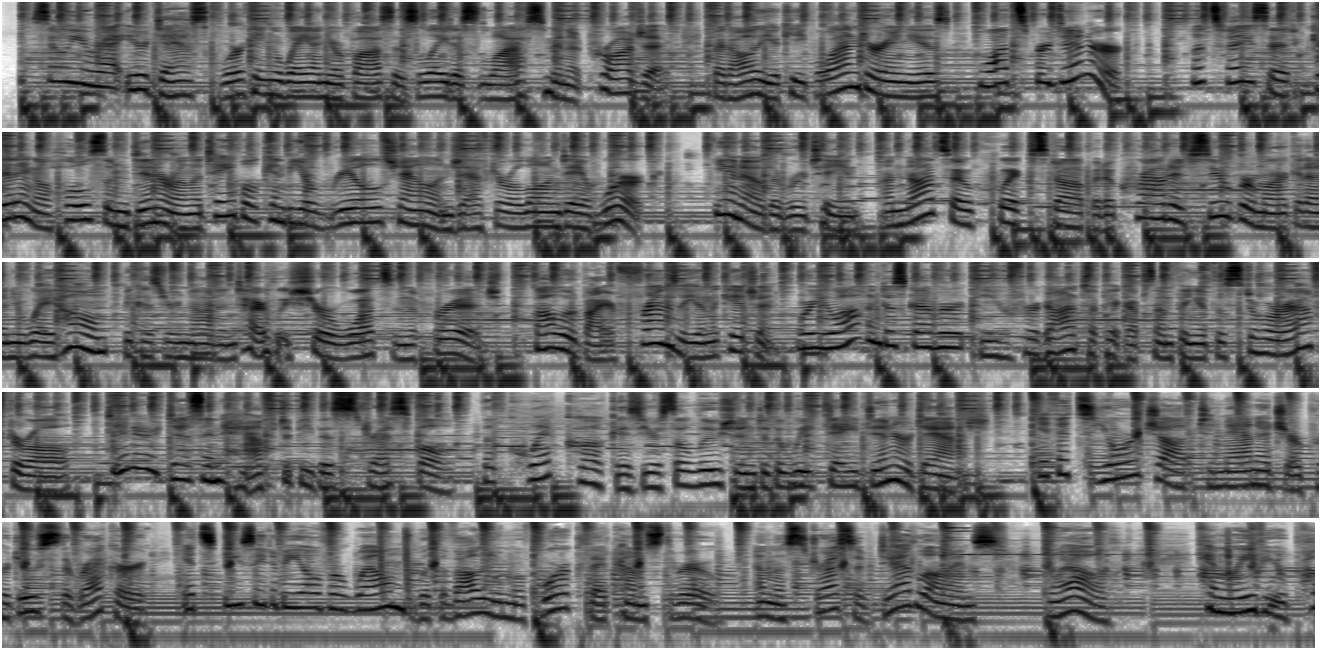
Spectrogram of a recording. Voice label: explainer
